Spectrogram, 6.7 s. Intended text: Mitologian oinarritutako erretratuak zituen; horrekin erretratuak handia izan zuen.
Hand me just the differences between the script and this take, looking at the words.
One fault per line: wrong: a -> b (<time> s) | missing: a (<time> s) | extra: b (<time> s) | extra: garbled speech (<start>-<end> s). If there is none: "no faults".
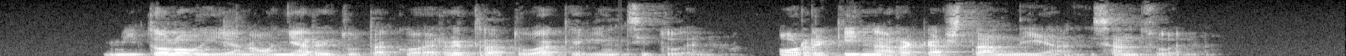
extra: egin (2.9 s)
wrong: erretratuak -> arrakasta (4.5 s)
